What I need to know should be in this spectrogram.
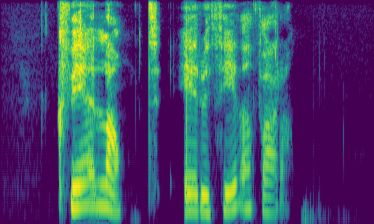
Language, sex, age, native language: Icelandic, female, 18-19, Icelandic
